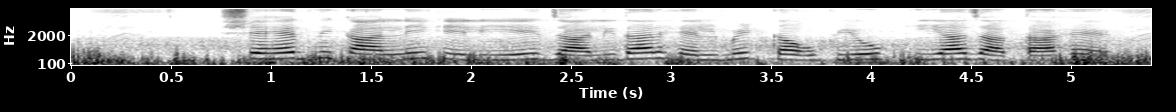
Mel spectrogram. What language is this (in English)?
Hindi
